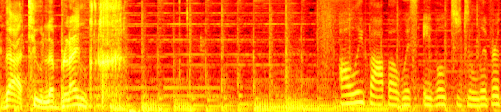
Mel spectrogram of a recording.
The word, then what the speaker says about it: Leblanc: It's LeBlanc. You mean he'd have to meet her in person? You gotta say it like that too, LeBlanc.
